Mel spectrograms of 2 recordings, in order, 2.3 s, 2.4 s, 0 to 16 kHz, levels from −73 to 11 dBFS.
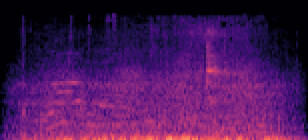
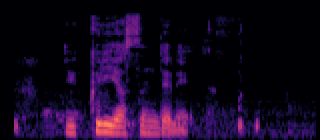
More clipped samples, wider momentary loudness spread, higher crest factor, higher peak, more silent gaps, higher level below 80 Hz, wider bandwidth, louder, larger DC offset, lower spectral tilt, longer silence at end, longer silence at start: neither; second, 8 LU vs 24 LU; second, 14 dB vs 20 dB; about the same, -8 dBFS vs -6 dBFS; neither; first, -26 dBFS vs -64 dBFS; about the same, 11.5 kHz vs 11.5 kHz; second, -27 LUFS vs -23 LUFS; neither; second, -4 dB/octave vs -6.5 dB/octave; second, 0 s vs 0.45 s; second, 0.05 s vs 0.5 s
